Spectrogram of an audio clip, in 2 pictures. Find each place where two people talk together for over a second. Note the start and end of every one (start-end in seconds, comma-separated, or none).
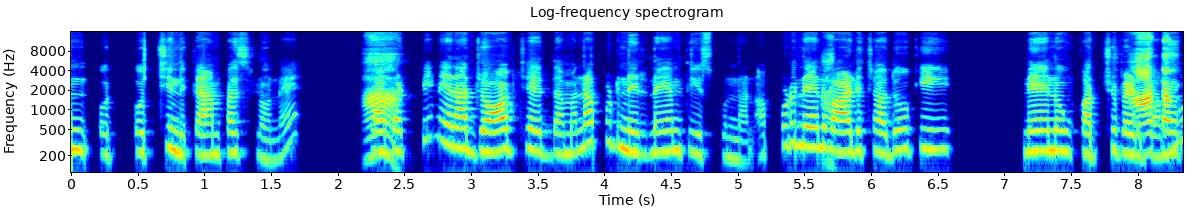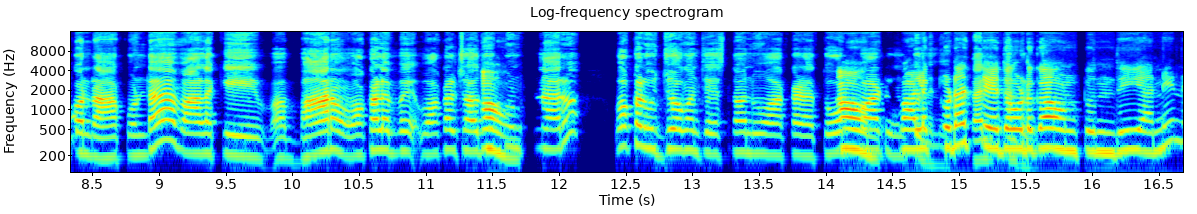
14.2-15.6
